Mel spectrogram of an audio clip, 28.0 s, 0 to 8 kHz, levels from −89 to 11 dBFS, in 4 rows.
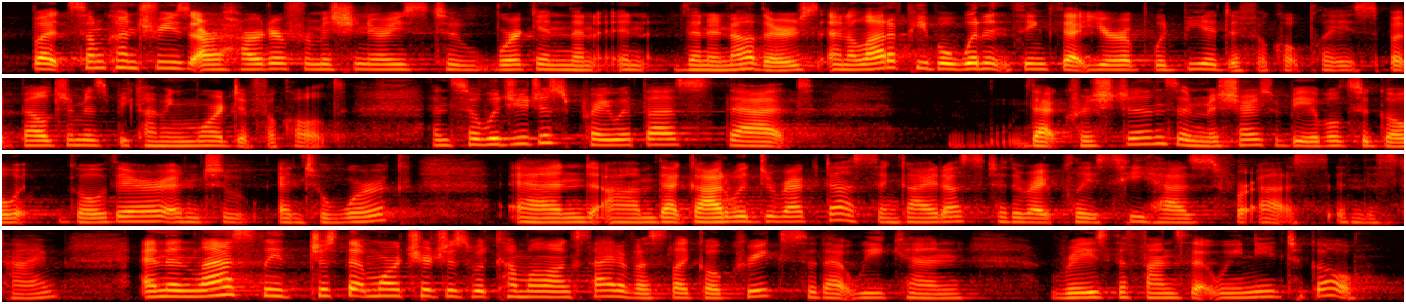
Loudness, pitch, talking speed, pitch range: -28 LUFS, 200 Hz, 230 wpm, 180-230 Hz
